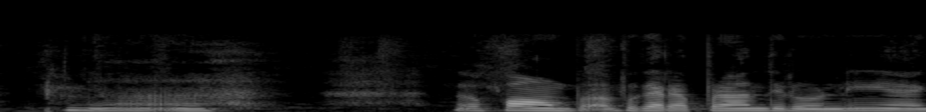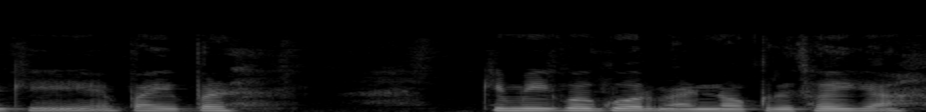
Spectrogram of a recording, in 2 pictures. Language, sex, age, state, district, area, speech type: Dogri, female, 30-45, Jammu and Kashmir, Reasi, rural, spontaneous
